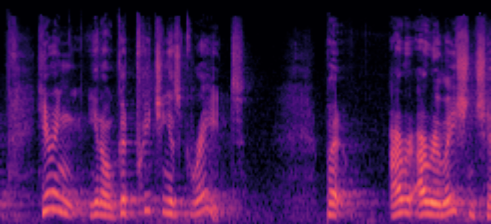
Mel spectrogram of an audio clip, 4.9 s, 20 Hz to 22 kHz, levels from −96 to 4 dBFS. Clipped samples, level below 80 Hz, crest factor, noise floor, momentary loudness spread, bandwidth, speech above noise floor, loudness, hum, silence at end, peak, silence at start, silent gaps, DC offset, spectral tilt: under 0.1%; -72 dBFS; 20 dB; -63 dBFS; 20 LU; 17.5 kHz; 32 dB; -31 LUFS; none; 0 s; -14 dBFS; 0 s; none; under 0.1%; -3.5 dB/octave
